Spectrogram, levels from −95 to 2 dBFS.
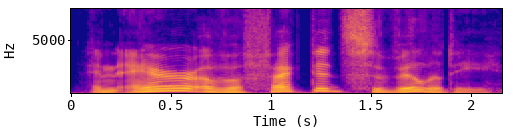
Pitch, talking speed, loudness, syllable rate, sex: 155 Hz, 140 wpm, -16 LUFS, 5.1 syllables/s, male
